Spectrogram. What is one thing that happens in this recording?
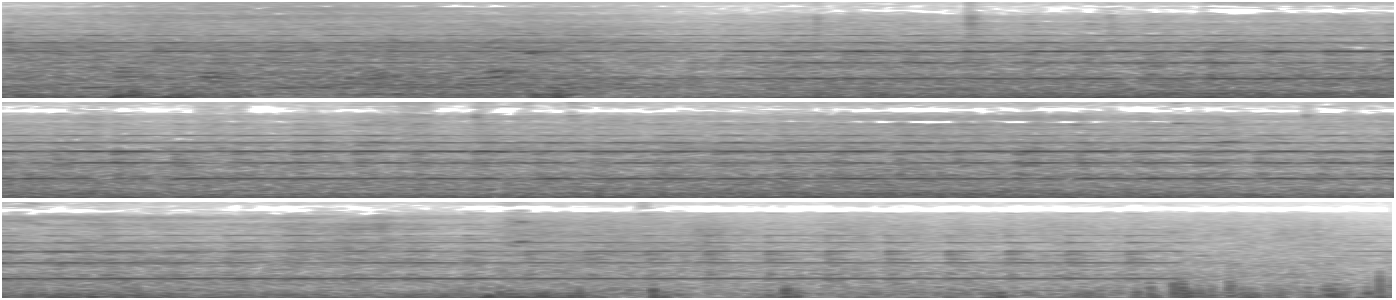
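A train's motor gives off a steady high whine as it pulls away.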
